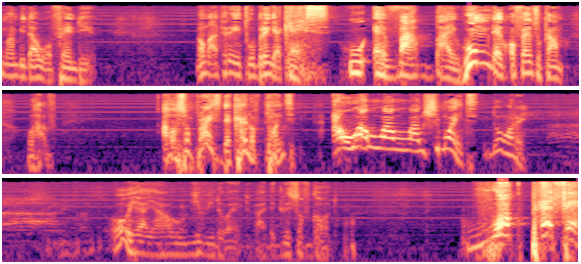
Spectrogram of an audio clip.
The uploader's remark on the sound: Preached at the Ekklesia Chapel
